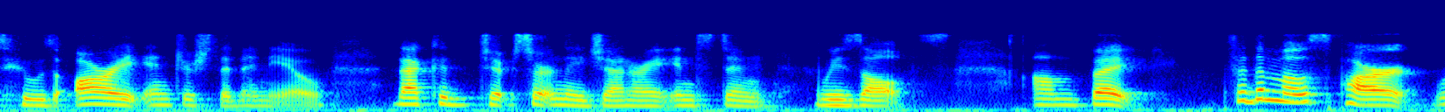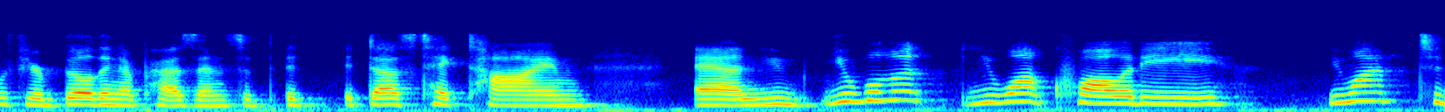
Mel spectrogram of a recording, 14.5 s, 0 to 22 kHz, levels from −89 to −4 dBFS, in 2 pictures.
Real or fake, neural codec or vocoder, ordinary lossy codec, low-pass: fake; codec, 24 kHz, 0.9 kbps, WavTokenizer, large speech release; Opus, 32 kbps; 7.2 kHz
